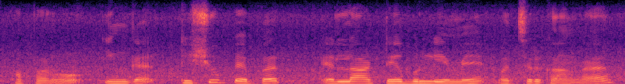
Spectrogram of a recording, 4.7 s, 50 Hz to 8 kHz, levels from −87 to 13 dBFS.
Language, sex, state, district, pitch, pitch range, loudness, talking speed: Tamil, male, Tamil Nadu, Chennai, 165 Hz, 155-180 Hz, -15 LUFS, 90 wpm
